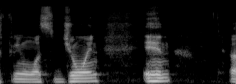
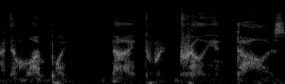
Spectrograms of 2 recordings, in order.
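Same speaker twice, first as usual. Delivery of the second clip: hushed whisper, barely voiced, close to the microphone. Reacting to a clip, imitating a line whispered into the microphone: imitating Joe Biden whispering. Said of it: "Joe Biden whispers in the microphone".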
